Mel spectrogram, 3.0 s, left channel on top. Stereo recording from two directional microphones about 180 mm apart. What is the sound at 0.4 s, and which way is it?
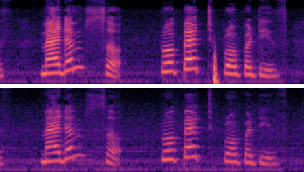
A woman's voice, 40° left (ahead or behind).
